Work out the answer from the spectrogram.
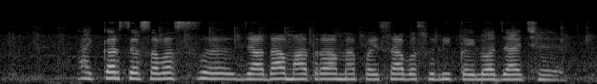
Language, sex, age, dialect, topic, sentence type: Maithili, female, 25-30, Angika, banking, statement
